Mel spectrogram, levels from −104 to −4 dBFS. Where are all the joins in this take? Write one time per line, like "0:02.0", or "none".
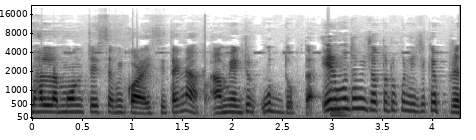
0:01.8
